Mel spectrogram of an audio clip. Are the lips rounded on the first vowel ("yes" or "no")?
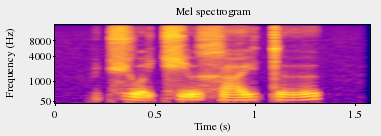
yes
